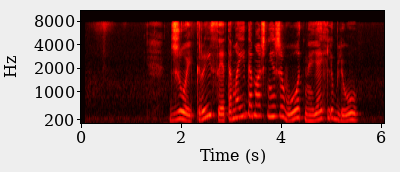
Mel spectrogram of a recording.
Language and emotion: Russian, positive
